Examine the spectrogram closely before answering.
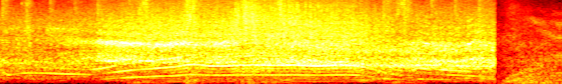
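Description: Tyres screech as a car slides through a turn.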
